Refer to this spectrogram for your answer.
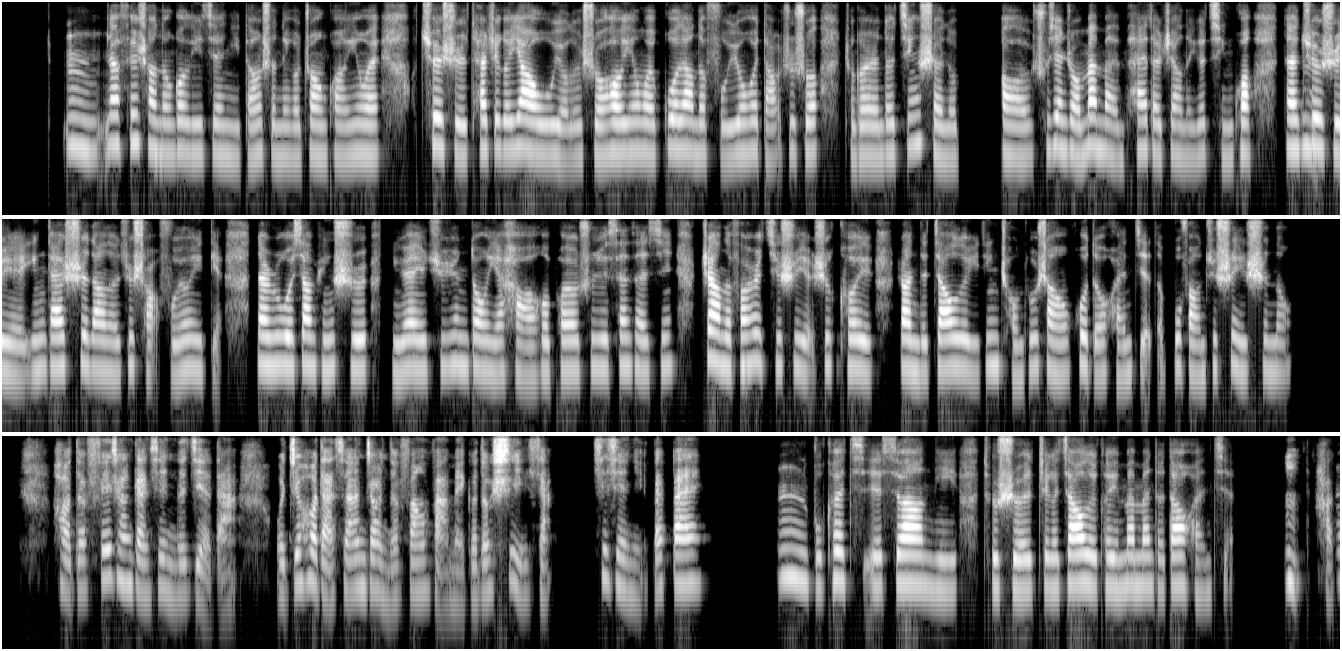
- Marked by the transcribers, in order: tapping; other background noise
- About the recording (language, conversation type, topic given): Chinese, advice, 你能描述一下最近持续出现、却说不清原因的焦虑感吗？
